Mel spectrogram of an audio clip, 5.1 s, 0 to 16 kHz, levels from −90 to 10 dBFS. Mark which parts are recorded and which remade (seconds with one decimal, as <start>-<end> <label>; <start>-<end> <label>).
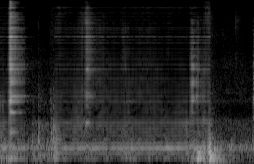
0.0-0.5 remade; 0.5-1.1 recorded; 1.1-4.2 remade; 4.2-5.1 recorded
